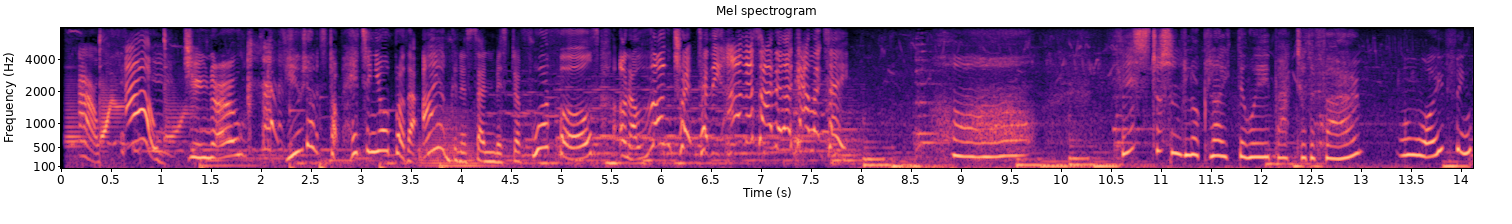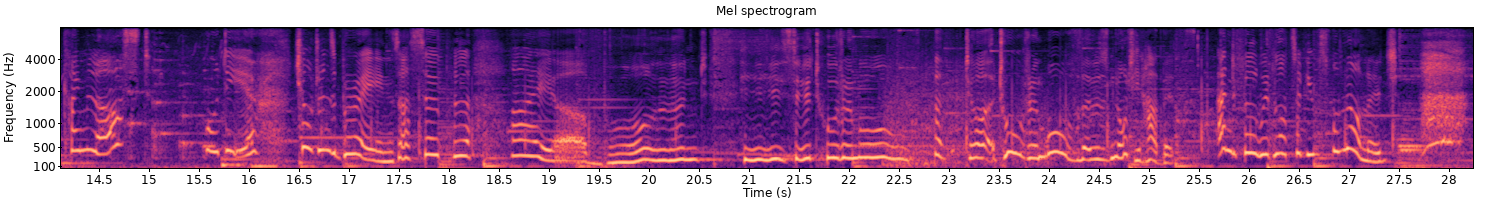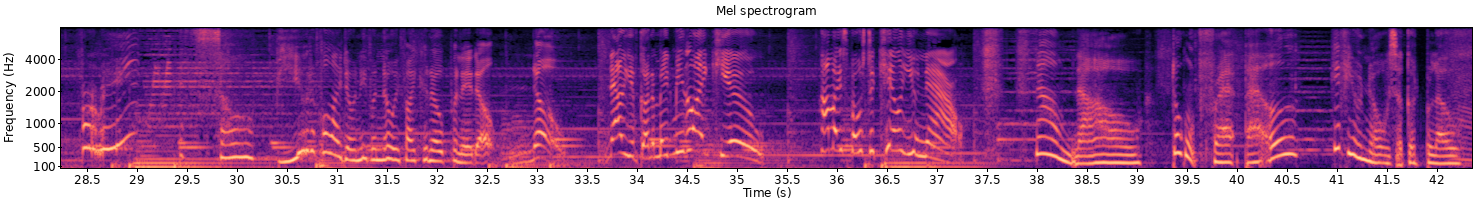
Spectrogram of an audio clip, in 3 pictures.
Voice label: ANIMATION

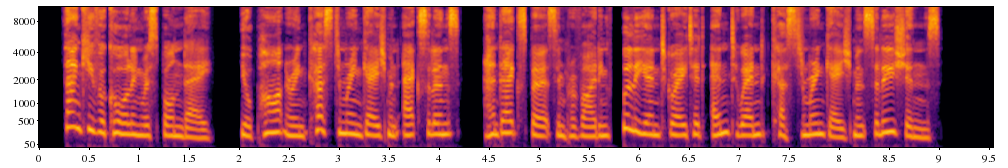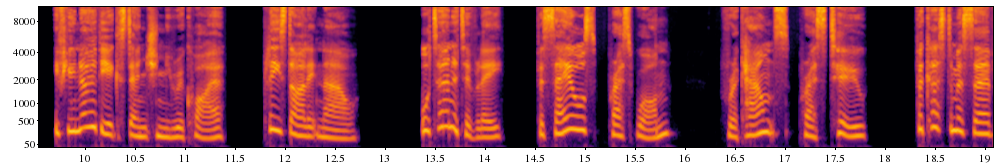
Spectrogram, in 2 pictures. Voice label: ivr

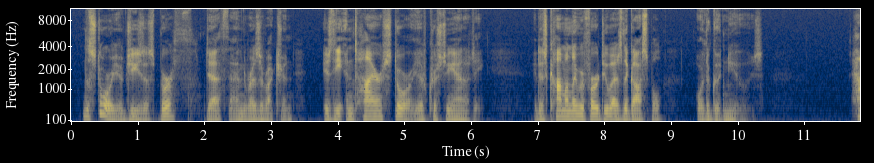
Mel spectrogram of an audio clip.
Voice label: Christian Narration Podcast

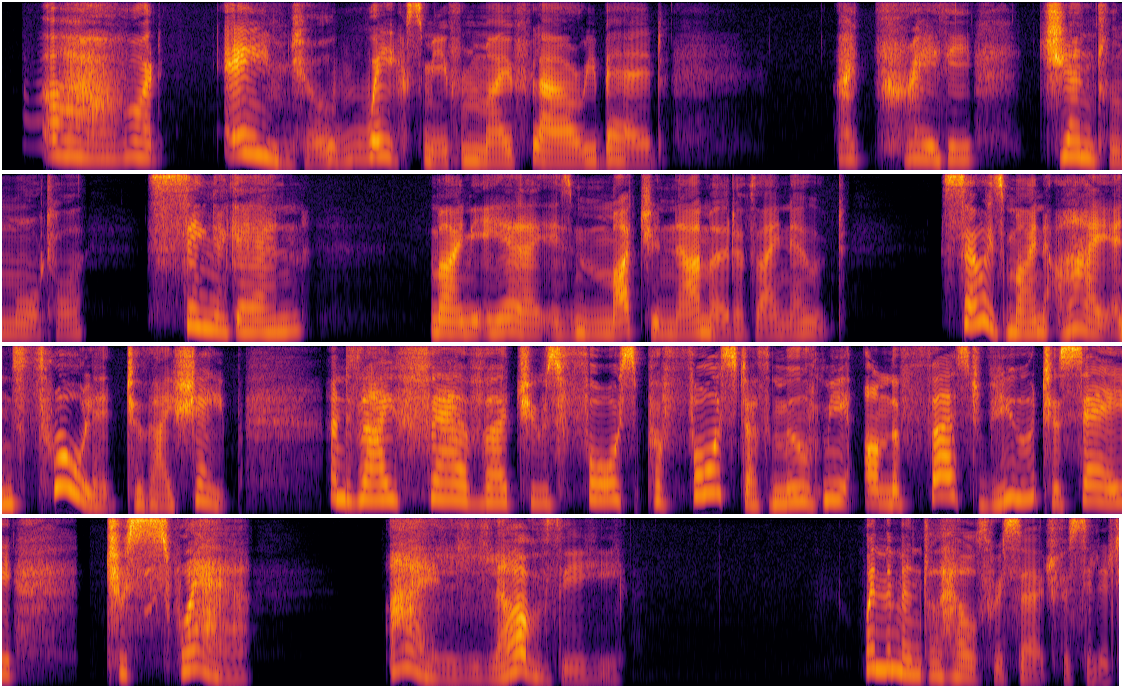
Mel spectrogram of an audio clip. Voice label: Shakespeare and Documentary

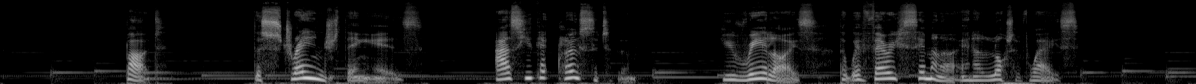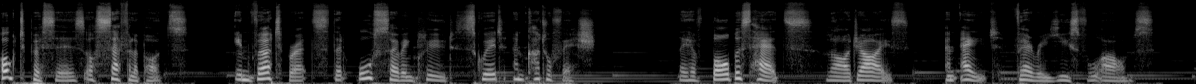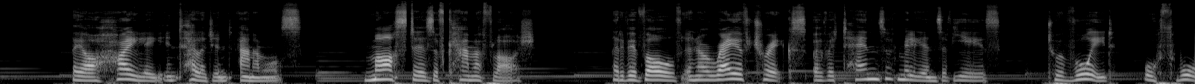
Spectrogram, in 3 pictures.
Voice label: Narrative

